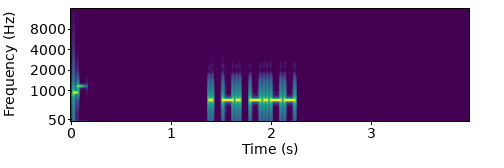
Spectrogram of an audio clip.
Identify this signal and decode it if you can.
Morse code, heard as a keyed tone, about 34 wpm, 700 Hz. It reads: ENY
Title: ARRL Sections 35wpm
